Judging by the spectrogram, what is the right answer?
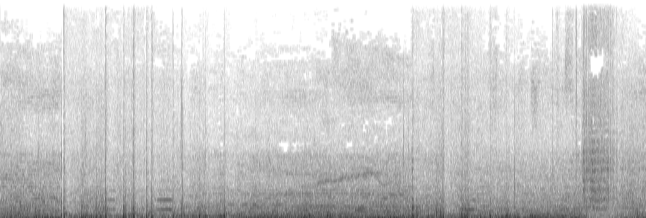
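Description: Aerial fireworks going off in quick succession: dense crackling and repeated bangs, with a short rising whistle about three seconds in and a brief hiss near the end.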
